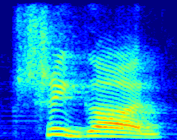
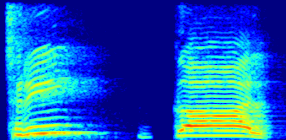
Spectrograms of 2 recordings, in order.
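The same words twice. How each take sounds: First: Said in the usual way. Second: श्रीगाल slow, as Shri... then a loud गाल; broken into syllables. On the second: Shown as a demonstration. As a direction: split श्रीगाल and push गाल. (श्रीगाल को तोड़कर, गाल पर ज़ोर) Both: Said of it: "तोड़कर पहले".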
